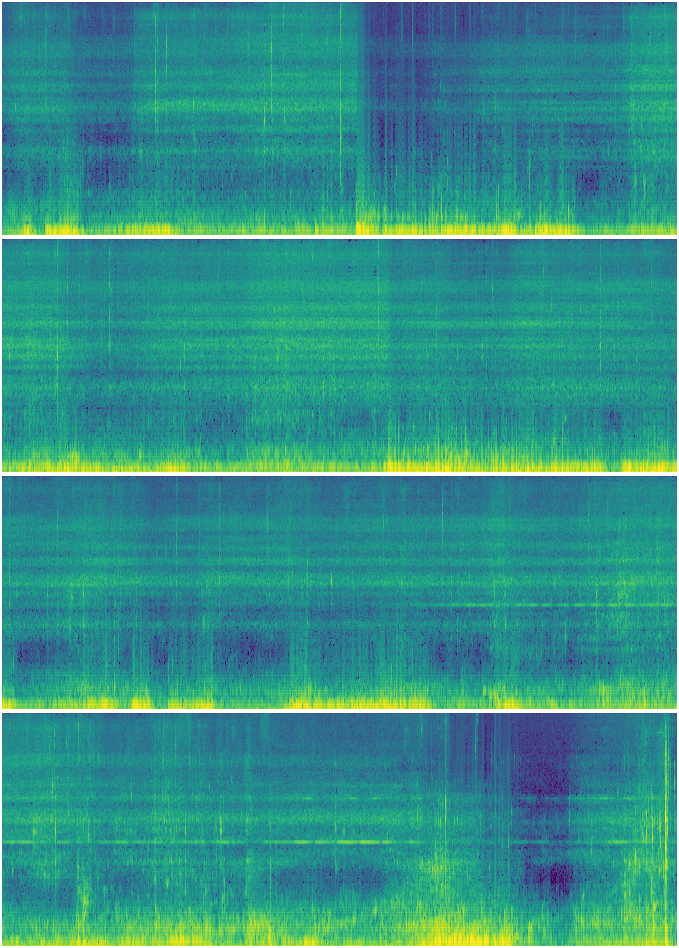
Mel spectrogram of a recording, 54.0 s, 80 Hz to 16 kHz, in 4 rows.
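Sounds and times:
muffled underwater water rumble: 0.0s - 54.0s
faint steady high tone: 34.7s - 54.0s.

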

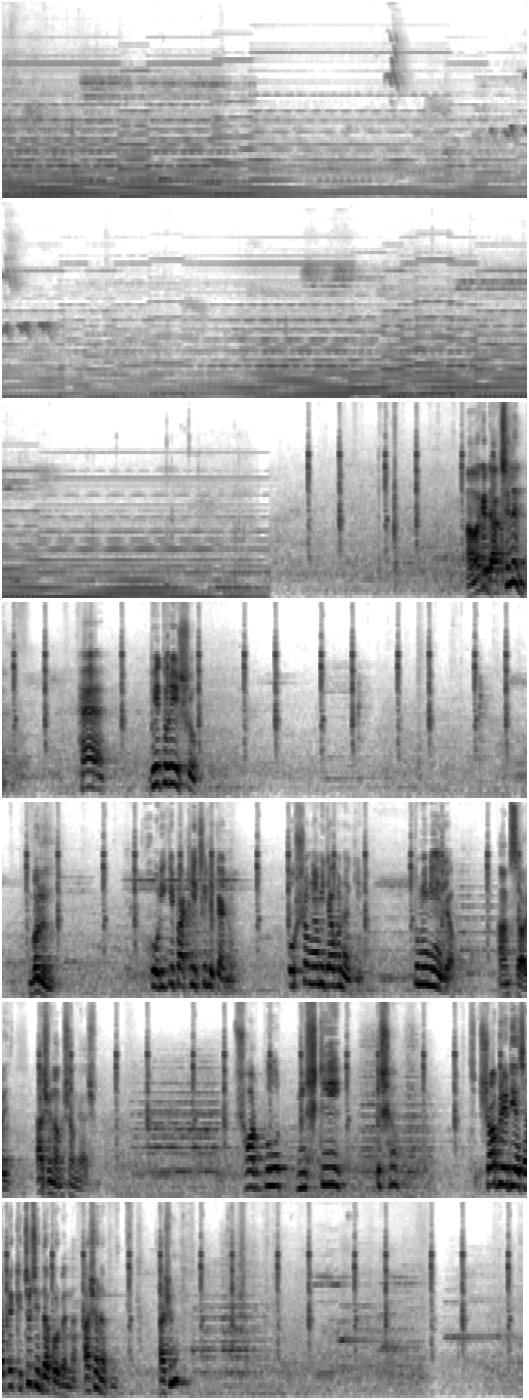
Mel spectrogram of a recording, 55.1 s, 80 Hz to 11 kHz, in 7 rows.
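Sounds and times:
clock ticking: 0.0s - 55.0s.

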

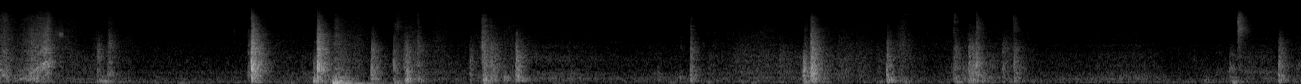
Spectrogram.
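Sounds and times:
dull thuds: 3.1s - 4.2s.

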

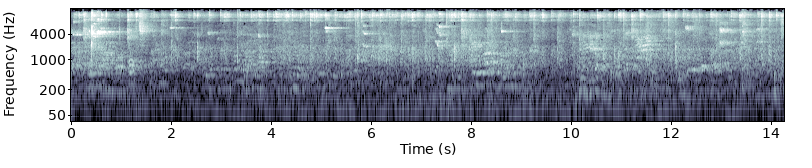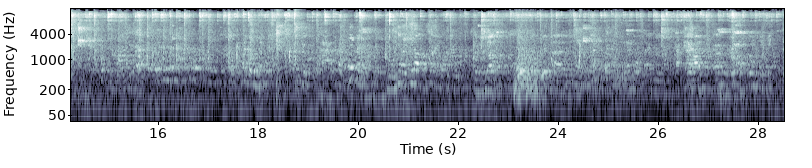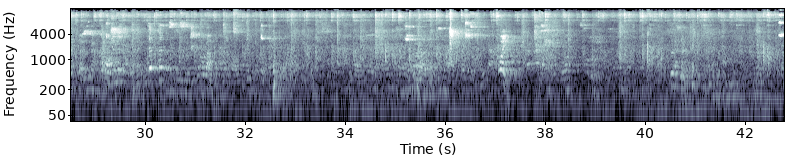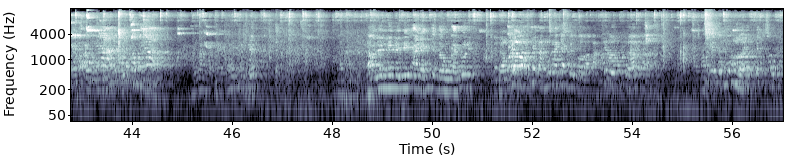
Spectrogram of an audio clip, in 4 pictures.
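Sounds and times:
people talking: 0.0s - 47.2s, 48.1s - 57.0s
players' voices: 0.0s - 57.0s
table tennis ball clicking: 54.4s - 56.0s
table tennis ball hits: 54.5s - 55.2s.

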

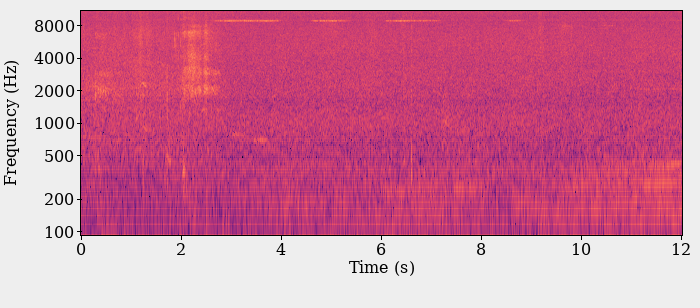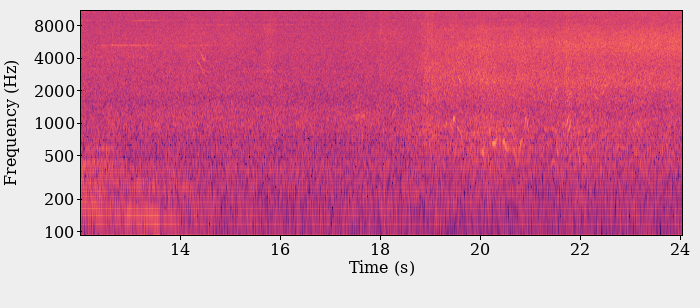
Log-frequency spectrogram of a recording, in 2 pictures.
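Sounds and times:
low traffic rumble: 0.0s - 24.0s
vehicle engine passing: 10.2s - 14.4s, 17.6s - 24.0s.

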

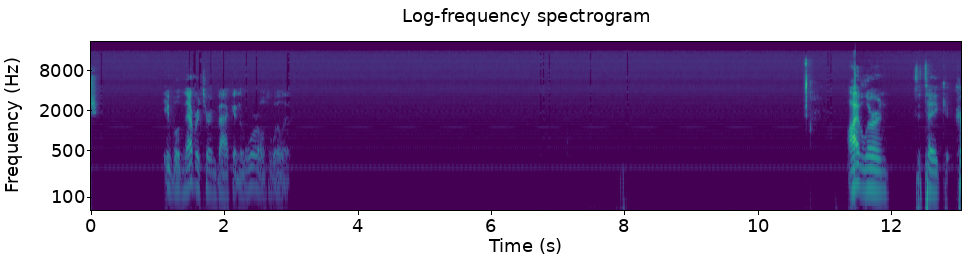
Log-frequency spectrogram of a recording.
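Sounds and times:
steady electrical hum: 0.0s - 13.0s.

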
